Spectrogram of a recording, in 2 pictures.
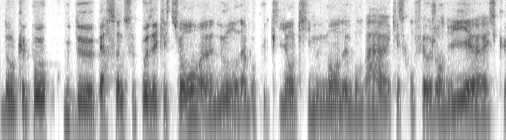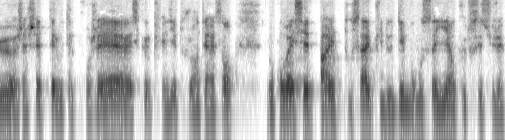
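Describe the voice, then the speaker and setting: An ordinary speaking voice moves at a fairly quick pace with ordinary pitch variation, the sound dry and close with no echo. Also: man, medium pitch for a man. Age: 30s. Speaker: real estate investor. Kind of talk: interview.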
